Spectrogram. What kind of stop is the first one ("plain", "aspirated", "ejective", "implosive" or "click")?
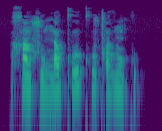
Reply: ejective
